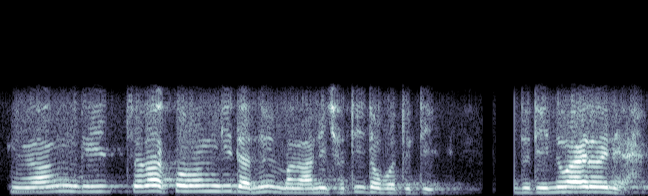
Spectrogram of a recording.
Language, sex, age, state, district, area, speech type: Manipuri, male, 45-60, Manipur, Kakching, rural, conversation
